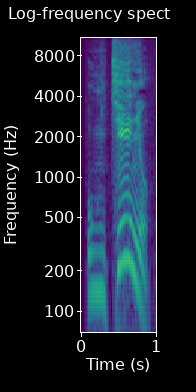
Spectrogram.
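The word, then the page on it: Unchinho: Macanese Patuá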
